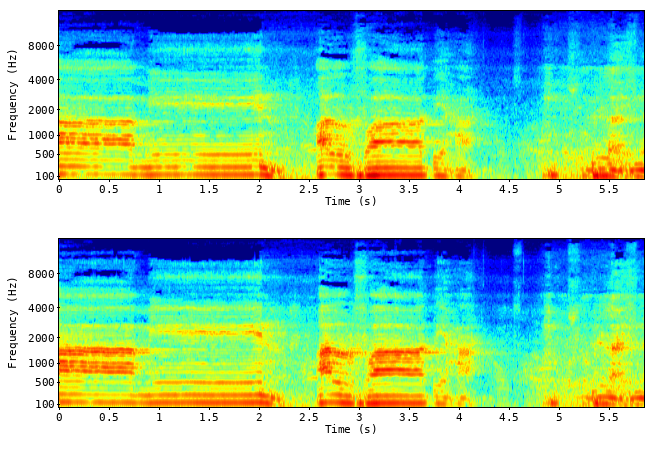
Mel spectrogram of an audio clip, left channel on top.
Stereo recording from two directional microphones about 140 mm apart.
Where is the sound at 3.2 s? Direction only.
20° left (ahead or behind).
